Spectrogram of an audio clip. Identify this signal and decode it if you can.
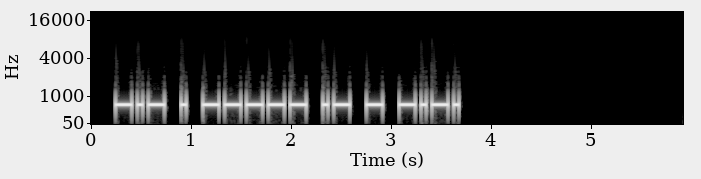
Morse code, heard as a keyed tone, about 22 wpm, 700 Hz. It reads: KE0ATC
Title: USA Call Signs - 6 Characters - Repeated 3x - 22wpm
